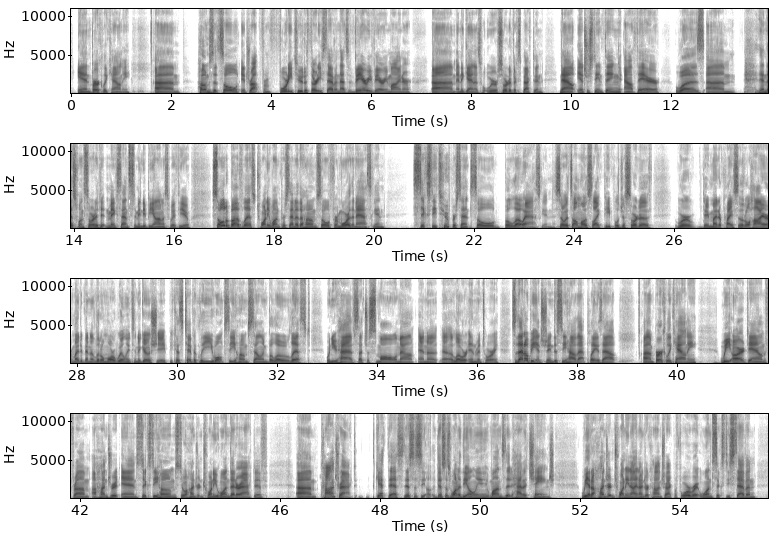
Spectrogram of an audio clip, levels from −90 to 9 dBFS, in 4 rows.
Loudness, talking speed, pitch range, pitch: -23 LUFS, 175 wpm, 115-150 Hz, 130 Hz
